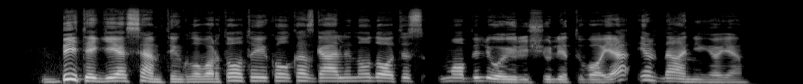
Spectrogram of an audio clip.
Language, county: Lithuanian, Kaunas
